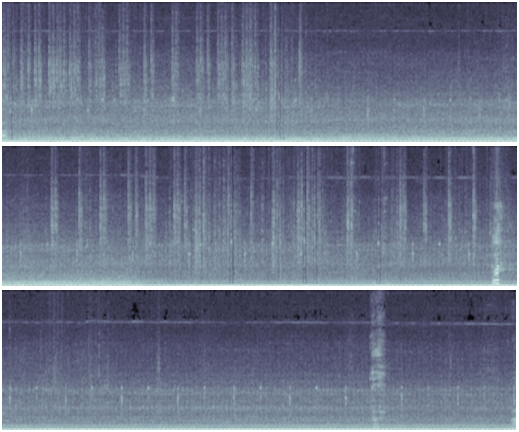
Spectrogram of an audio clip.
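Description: Semi truck's diesel engine droning steadily, heard inside the cab, as the heavily loaded truck climbs a long grade. A steady higher tone in the drone drops out about halfway through, and a brief rising squeak is heard once.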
